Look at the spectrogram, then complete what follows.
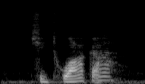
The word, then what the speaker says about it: Cheektowaga: So for $4, headed to how do you pronounce K after T? This is a Native American thing. Cheektowaga, New York.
